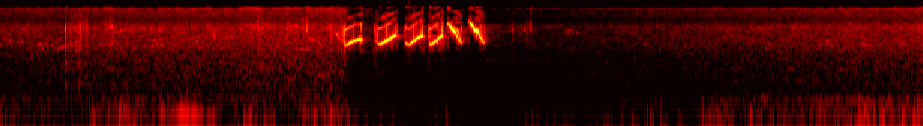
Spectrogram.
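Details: Tui-tui style song of a double-collared seedeater, recorded for training birds for tournaments, with a female: about six sharp upsweeping whistles in just over a second, set against continuous low-pitched background hum before and after.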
